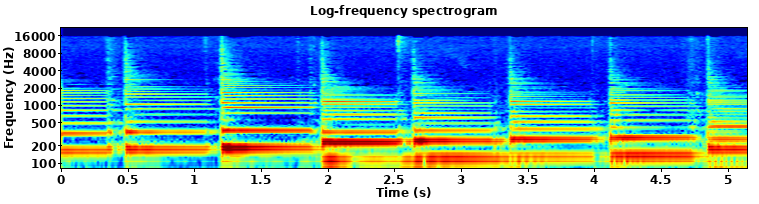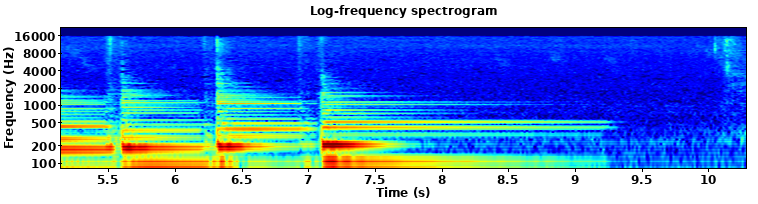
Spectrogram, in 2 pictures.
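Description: Nylon-string classical guitar playing the 1-2-3-4 chromatic finger exercise: single notes plucked slowly, about one every three-quarters of a second, as fingers one to four fret adjacent frets in turn. The last note rings on and fades away near the end.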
